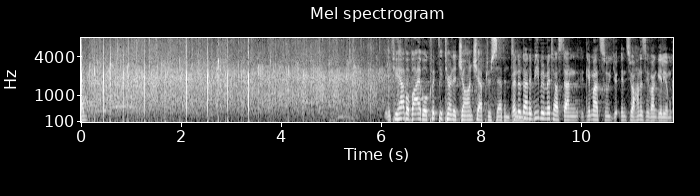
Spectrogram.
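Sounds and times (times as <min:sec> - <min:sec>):
audience applause: 0:00.0 - 0:06.3
speech: 0:06.3 - 0:11.8.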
